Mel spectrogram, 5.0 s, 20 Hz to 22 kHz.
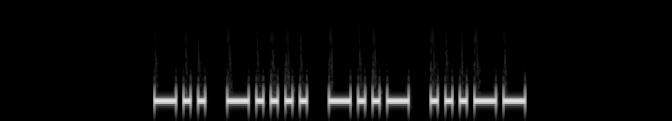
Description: Morse code, heard as a keyed tone, about 22 wpm, 700 Hz. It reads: D6X3
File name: practice / 22wpm / Four Letter-Number Combinations - 22wpm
